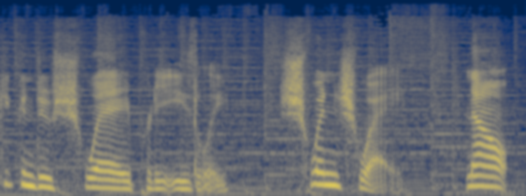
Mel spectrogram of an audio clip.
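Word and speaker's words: xuan: I am thinking the first part of the word is pronounced like the bicycle. And then uh yeah, I think you can do pretty easily. Schwin.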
